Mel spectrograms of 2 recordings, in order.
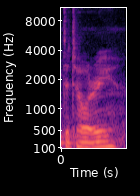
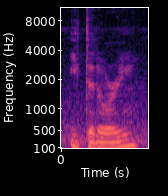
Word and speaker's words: Itadori: that's one of the main gimmicks of yuchi itatori itadori which is the main guy's name yuji itadori i'm i always pronounce them so right in my head why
